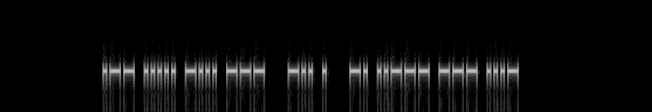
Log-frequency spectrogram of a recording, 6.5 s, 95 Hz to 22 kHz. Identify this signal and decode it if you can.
Morse code, heard as a keyed tone, about 34 wpm, 700 Hz. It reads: W5BO DE N2OV
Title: USA Callsign DE Callsign - 4 Characters - 35wpm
